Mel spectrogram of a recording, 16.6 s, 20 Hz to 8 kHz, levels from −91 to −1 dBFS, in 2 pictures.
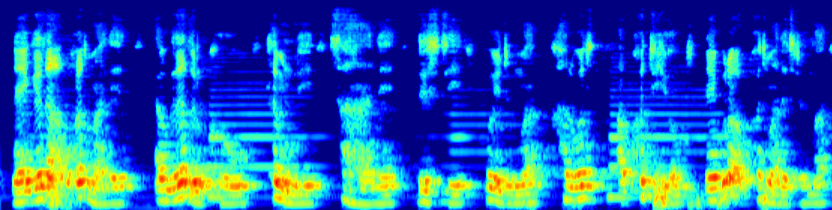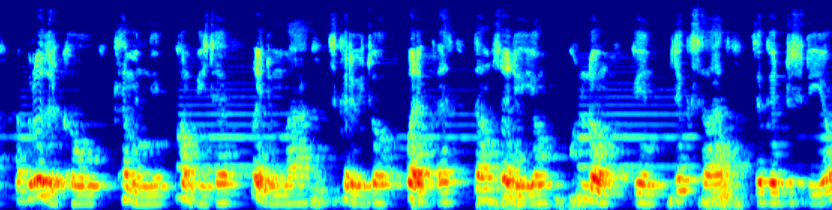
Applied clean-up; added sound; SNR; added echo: classical method WPE with log-MMSE.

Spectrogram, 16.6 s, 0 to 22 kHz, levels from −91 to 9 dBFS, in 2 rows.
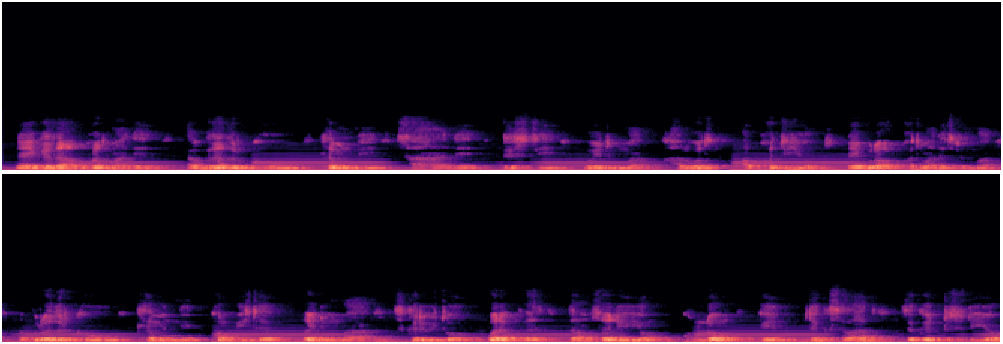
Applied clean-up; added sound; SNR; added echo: none; Wind instrument, woodwind instrument; 19 dB; reverberation time 0.7 s.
